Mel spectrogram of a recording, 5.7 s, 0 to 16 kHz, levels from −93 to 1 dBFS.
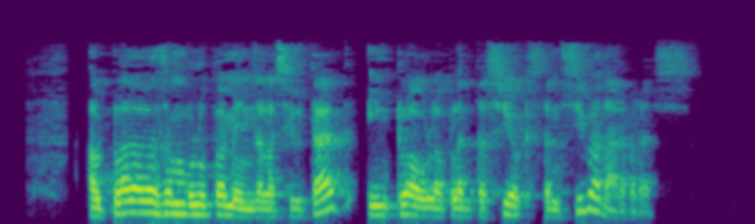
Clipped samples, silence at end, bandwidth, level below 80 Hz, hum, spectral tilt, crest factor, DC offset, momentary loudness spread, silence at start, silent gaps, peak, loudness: under 0.1%; 0.8 s; 8 kHz; -58 dBFS; none; -6.5 dB/octave; 14 dB; under 0.1%; 13 LU; 0.65 s; none; -2 dBFS; -15 LUFS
